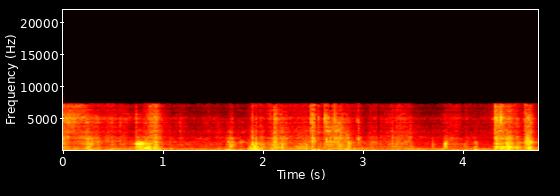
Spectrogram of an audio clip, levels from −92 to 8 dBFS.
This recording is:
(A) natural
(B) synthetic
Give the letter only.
B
